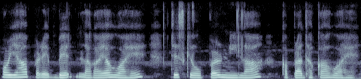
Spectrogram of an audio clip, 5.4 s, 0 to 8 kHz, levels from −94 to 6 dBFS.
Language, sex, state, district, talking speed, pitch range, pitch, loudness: Hindi, female, Arunachal Pradesh, Lower Dibang Valley, 165 wpm, 200-235 Hz, 210 Hz, -17 LUFS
